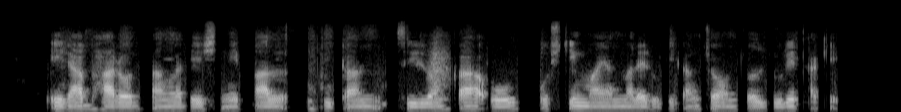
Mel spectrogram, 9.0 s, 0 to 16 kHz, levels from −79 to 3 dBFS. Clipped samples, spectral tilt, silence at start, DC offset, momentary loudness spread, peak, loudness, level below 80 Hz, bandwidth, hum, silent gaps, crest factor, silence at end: under 0.1%; -6 dB/octave; 0.5 s; under 0.1%; 12 LU; -6 dBFS; -26 LUFS; -68 dBFS; 7.6 kHz; none; 1.47-1.51 s, 2.46-2.52 s, 3.90-3.95 s, 5.22-5.38 s; 20 dB; 0.65 s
